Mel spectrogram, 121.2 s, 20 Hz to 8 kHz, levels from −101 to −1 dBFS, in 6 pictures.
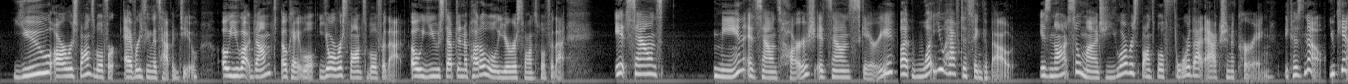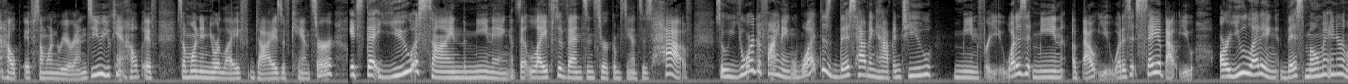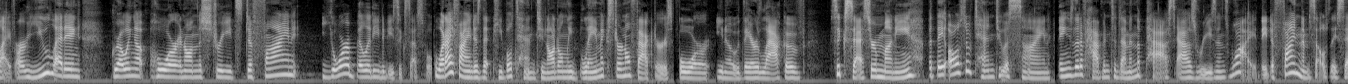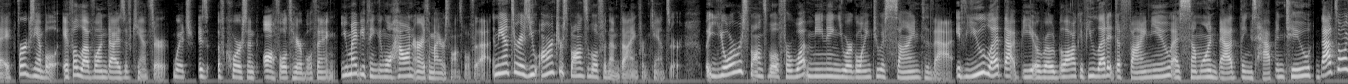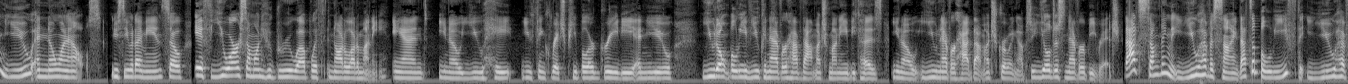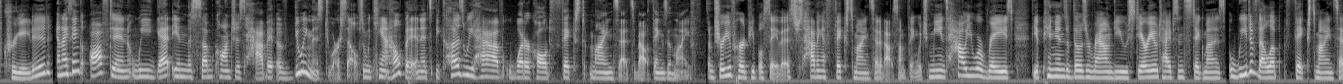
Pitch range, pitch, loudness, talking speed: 165-220 Hz, 185 Hz, -25 LUFS, 200 wpm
